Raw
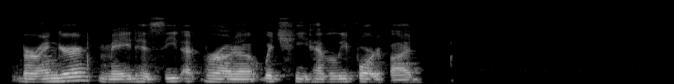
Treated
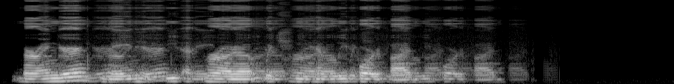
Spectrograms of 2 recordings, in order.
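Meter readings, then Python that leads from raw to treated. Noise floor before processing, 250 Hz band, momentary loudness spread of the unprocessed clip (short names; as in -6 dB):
-79 dBFS, +8.5 dB, 8 LU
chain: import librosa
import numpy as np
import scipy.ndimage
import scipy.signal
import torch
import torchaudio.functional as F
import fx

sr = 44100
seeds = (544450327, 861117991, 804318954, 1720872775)

p1 = fx.freq_compress(x, sr, knee_hz=2500.0, ratio=1.5)
p2 = scipy.signal.sosfilt(scipy.signal.butter(4, 3700.0, 'lowpass', fs=sr, output='sos'), p1)
p3 = fx.env_lowpass(p2, sr, base_hz=320.0, full_db=-21.0)
p4 = fx.rider(p3, sr, range_db=10, speed_s=2.0)
p5 = p4 + fx.echo_single(p4, sr, ms=836, db=-9.5, dry=0)
p6 = np.repeat(p5[::6], 6)[:len(p5)]
p7 = fx.hpss(p6, sr, part='harmonic', gain_db=8)
y = fx.echo_crushed(p7, sr, ms=335, feedback_pct=35, bits=6, wet_db=-15.0)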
